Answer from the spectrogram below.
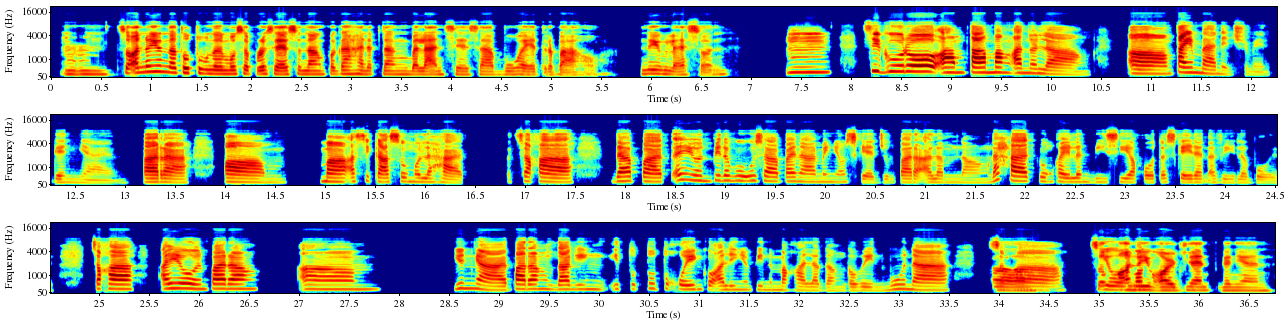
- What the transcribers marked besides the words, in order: other background noise; background speech
- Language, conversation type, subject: Filipino, podcast, Paano mo nababalanse ang trabaho at mga gawain sa bahay kapag pareho kang abala sa dalawa?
